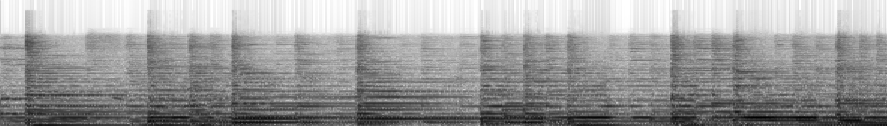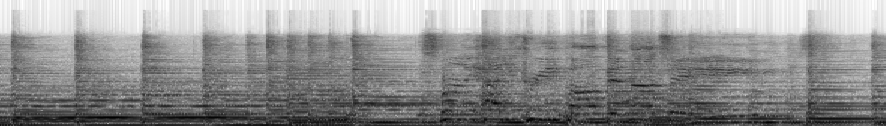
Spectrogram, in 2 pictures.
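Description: Acoustic guitar strummed in steady chords, an instrumental passage between the sung verses of a song.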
